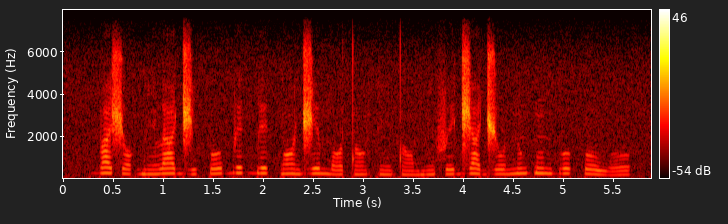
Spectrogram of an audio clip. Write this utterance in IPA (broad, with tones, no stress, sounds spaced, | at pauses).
b a˧ ʃ ɔ˨ ɡ͡b ĩ˨ l a˧ d͡ʒ i˨ k͡p o˨˦ b e˦ ɡ͡b e˦˨ ɡ͡b ɔ̃˧ d͡ʒ e˧ m ɔ˨ t ɔ̃˨ k ĩ˨ t ɔ̃˨ b ĩ˨ f e˨˦ d͡ʒ a˦˨ d͡ʒ o˧ n ũ˦ k͡p ũ˦ ɡ͡b o˦ k͡p o˦˨ w o˨˦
